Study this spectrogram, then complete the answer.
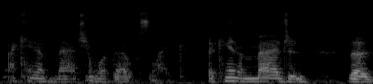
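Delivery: usual speaking voice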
